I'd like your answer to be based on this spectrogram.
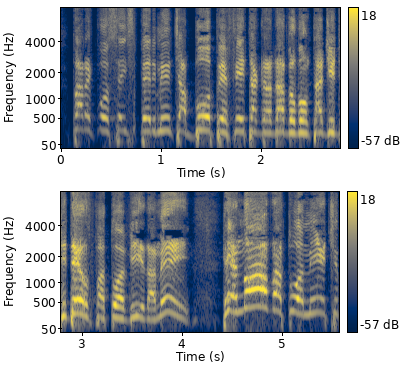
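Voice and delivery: loud, fiery pulpit proclamation building to a shout; a pastor thundering scripture at the congregation; full-force preaching. Acted. Preacher reading Paul at full force.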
